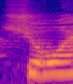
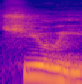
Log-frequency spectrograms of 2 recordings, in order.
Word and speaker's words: Chuy: his name is not joy it looks like joy but it's actually one of the tricky words it is pronounced chewy so don't say choy that's what I used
